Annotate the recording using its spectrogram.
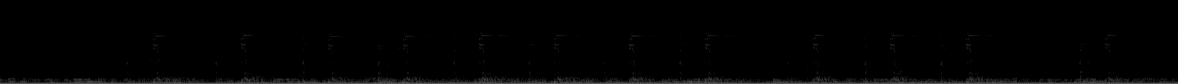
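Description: A welding tool buzzes in short, repeated bursts.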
